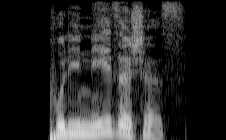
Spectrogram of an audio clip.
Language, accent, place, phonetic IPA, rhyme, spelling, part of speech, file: German, Germany, Berlin, [poliˈneːzɪʃəs], -eːzɪʃəs, polynesisches, adjective, De-polynesisches.ogg
- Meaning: strong/mixed nominative/accusative neuter singular of polynesisch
